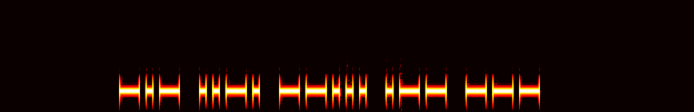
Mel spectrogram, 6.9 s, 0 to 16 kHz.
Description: Morse code, heard as a keyed tone, about 18 wpm, 700 Hz. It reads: KF7WO
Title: Speed Racing - USA 2x2 Call Signs 15wpm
